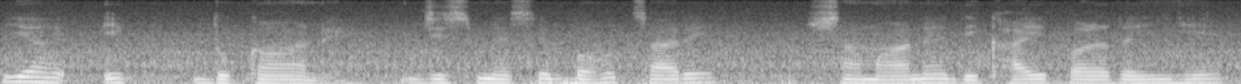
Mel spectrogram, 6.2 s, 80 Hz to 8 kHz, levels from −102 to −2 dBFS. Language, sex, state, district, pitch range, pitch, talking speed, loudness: Hindi, male, Jharkhand, Deoghar, 125-140 Hz, 130 Hz, 135 wpm, -16 LUFS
